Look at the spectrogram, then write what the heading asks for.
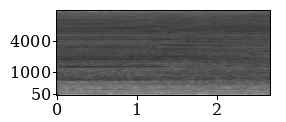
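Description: A handheld hair dryer blowing over a homemade greeting card, a continuous close, loud airy whoosh with steady motor hum and no break or voices.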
